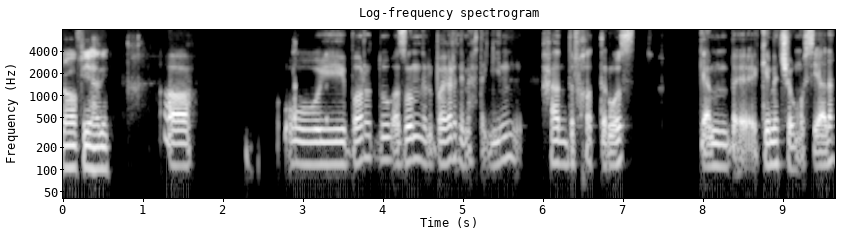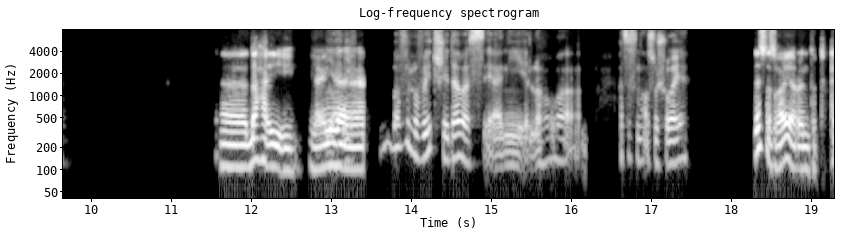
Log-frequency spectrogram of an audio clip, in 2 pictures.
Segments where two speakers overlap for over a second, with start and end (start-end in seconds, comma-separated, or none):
none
